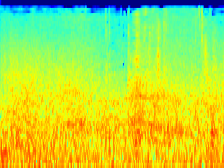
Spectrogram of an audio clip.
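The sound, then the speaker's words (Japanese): A steady, dense roar of heavy rain from a large typhoon, with strong wind, fills the whole clip, a broad hissing wash with gusty swells and no voices. “この雨が収まってから改めて登ったらどうじゃ。”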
